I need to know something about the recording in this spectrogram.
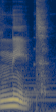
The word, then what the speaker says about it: NΣΣT: For 4+ years now, the legendary senpai, known as NEAT. That is how you pronounce that.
